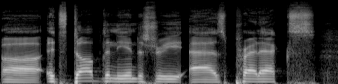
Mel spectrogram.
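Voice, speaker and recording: Recorded very cleanly against a silent background, a man speaks with a Northeastern US accent. His medium-pitched voice sounds dry and close with no echo. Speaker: podcast host. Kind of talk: casual chat. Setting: live stream show.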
